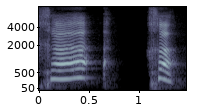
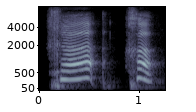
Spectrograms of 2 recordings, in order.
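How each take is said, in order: The two takes are said the same way.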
